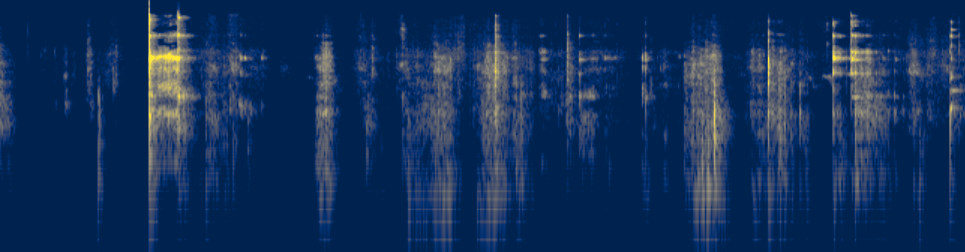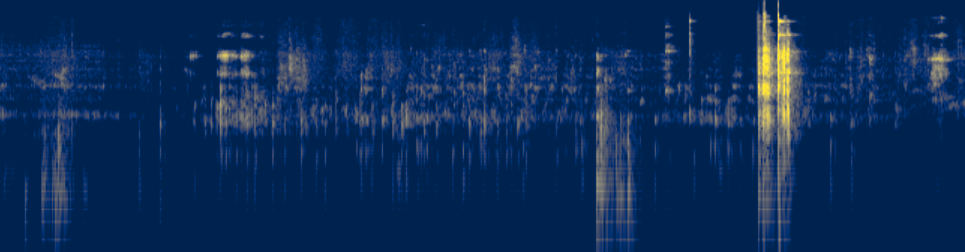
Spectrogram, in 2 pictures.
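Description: Scattered light clinks and knocks of ceramic paint pots and a bowl against a wooden table, with soft bubbling from a straw blown into soapy paint, and a sharper knock near the end.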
